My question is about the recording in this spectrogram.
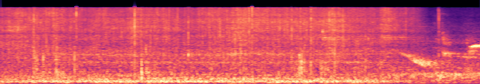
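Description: Burger patties sizzling on a barbecue grill: a steady crackling hiss that stops shortly before the end.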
